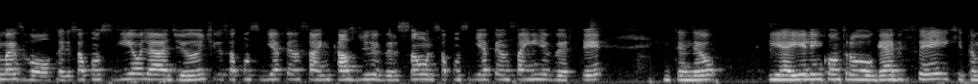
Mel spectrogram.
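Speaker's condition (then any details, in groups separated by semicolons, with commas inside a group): No condition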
